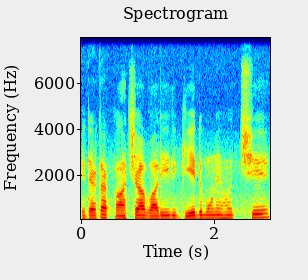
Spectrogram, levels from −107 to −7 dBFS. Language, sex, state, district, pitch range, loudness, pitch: Bengali, male, West Bengal, North 24 Parganas, 125-140 Hz, -17 LUFS, 135 Hz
